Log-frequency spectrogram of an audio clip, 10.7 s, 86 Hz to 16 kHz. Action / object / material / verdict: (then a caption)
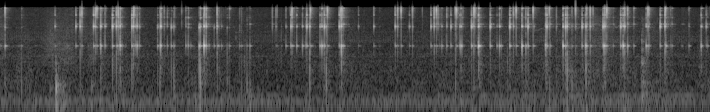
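tap / cut crystal tall drinking glass / crystal glass / none. Long matte dark nails tap and scratch the sides of an empty, hollow, clear cut-crystal tall drinking glass standing upright on a striped towel, using both hands. About 42 quick, bright clinks in uneven bursts carry a glassy tone near 1.9 kHz with a higher shimmer above, each dying away almost instantly over a faint scratchy hiss.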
